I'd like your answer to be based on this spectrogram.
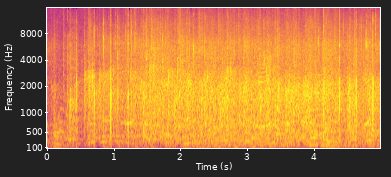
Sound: board and audience applauding

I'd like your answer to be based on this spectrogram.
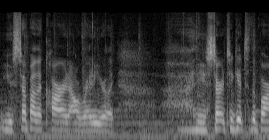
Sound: exhales

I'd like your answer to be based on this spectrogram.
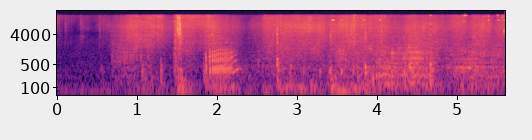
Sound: pants brushing against seat

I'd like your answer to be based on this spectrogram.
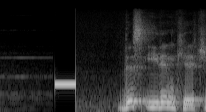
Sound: beep

